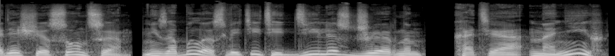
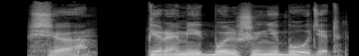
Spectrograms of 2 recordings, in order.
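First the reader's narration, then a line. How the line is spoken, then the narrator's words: Angry grumble. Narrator (Russian): сердито проворчал Диль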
